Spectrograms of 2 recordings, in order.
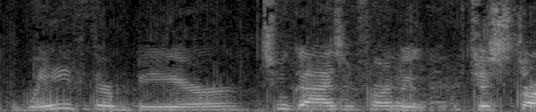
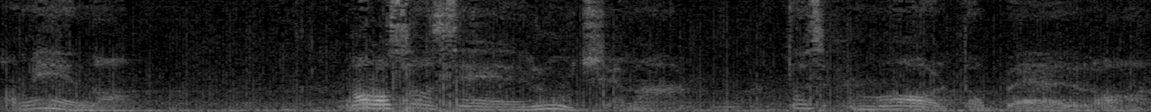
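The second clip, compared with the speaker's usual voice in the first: Marge Simpson in Italian, softer and slower; 11 dB quieter than usual. Shown as a demonstration. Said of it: "in Italiano si dice".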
